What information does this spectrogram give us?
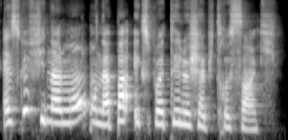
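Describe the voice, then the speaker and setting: A woman giving casual commentary on a horror game, reacting excitedly and chatting with her viewers. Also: high voice, a little fast. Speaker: let's play gamer.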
